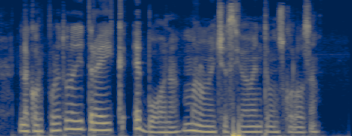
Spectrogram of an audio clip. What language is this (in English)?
Italian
